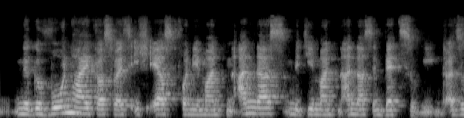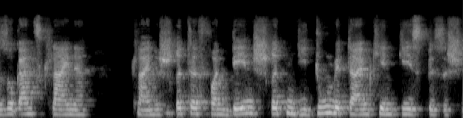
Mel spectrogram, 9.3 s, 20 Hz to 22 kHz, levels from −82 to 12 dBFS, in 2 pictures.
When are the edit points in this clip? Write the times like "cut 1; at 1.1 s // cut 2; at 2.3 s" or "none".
cut 1; at 4.4 s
